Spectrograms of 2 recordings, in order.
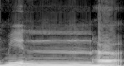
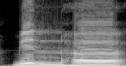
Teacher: maka harus jelas suara nunnya tidak boleh tahan tidak boleh minha tapi langsung saja minha Kemudian Ha Ada Mad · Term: izhar halqi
